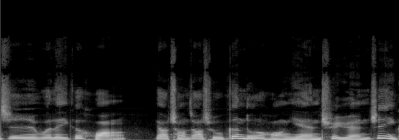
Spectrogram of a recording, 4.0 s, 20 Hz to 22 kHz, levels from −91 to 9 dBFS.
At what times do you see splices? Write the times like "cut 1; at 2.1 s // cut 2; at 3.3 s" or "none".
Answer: cut 1; at 1.4 s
